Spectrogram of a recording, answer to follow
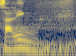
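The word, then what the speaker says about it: ซาเล้ง: C'est les Saling. Ça se prononce Saling.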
